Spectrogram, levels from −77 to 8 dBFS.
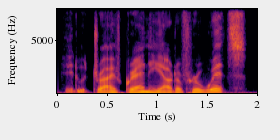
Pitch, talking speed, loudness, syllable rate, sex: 130 Hz, 240 wpm, -16 LUFS, 5.5 syllables/s, male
